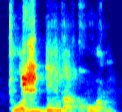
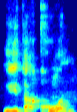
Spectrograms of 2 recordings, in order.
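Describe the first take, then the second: First: Louder, slow Tone eat a cone; punchline. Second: Said in the usual way. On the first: Real, not acted. Delivering the punchline to the host, louder. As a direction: land the joke.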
